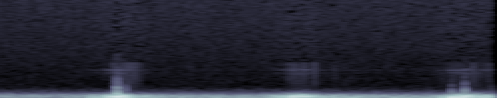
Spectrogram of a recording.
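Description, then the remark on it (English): Three dull, low-pitched thumps arrive about a second apart, each swelling and fading softly like a slow heartbeat: the infrasound of a single explosion reaching a station again and again, the same sound repeated by the atmosphere as it travels through the stratosphere once, twice and three times. “It's just the way the atmosphere takes the original simple sound and repeats it, so we hear it several times.”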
